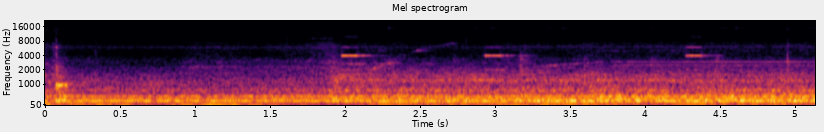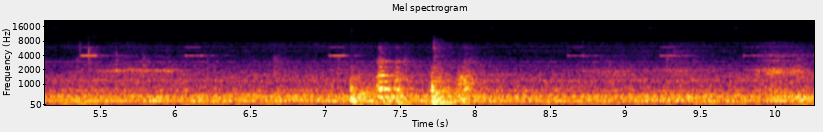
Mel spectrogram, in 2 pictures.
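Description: Konica Minolta bizhub C227 colour copier idling with a faint steady hum, while its touchscreen is pressed: a short beep about six seconds in and a few light clicks a second later.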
